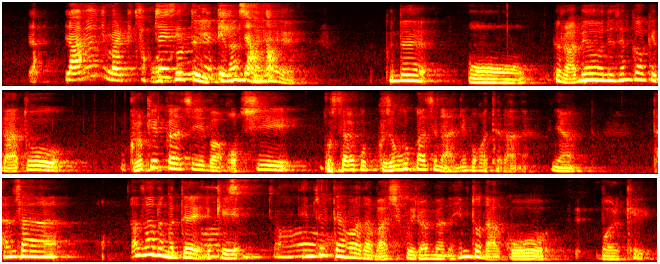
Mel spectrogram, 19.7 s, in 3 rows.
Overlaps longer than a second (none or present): present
